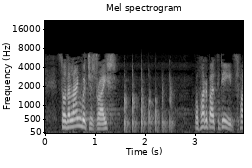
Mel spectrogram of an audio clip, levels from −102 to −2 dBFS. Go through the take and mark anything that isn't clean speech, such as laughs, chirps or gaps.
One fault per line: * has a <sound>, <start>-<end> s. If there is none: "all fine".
* has a thud, 1.6-2.6 s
